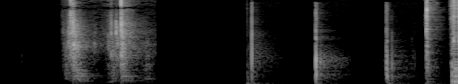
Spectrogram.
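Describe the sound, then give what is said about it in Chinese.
An office door is handled, with a rustling rattle followed by several sharp wooden clunks and knocks as it is opened and shut, each impact short and distinct, with no one speaking. “哇哦，福尔摩斯亲自为我开门关门。”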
